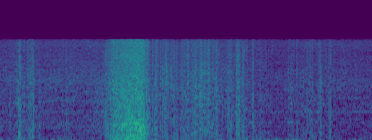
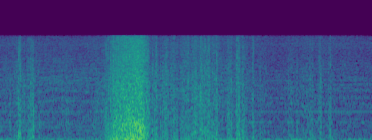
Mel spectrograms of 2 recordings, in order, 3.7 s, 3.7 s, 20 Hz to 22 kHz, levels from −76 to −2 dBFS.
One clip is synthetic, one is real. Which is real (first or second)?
second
